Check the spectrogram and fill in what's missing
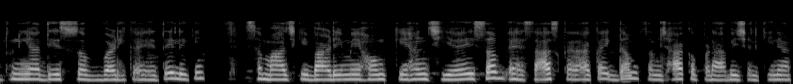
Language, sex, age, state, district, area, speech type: Maithili, female, 18-30, Bihar, Muzaffarpur, rural, spontaneous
